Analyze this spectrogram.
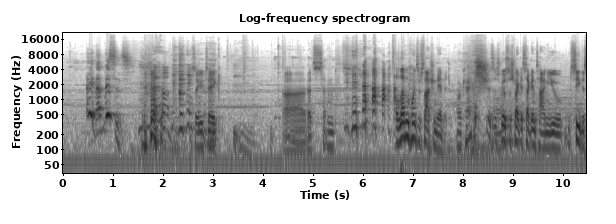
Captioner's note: whoosh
